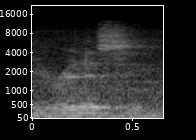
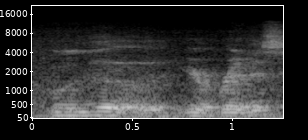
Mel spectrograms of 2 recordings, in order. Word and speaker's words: Eurydice: The playwright Sarah Rule pronounces it Eurydice. I guess it's an American pronunciation. All the singers I work with are like, Eurydice, they're so used to singing it in Italian.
